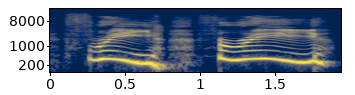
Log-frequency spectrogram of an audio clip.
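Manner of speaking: high, loud cry of freedom; triumphant shouts of free; shouting. Acted. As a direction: fling the word out joyfully. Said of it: "the savage shouted".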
